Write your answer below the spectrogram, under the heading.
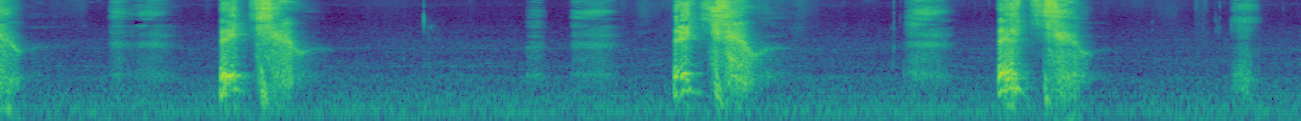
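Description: Three loud sneezes, each with a sharp burst and quick follow-through, separated by quieter intakes of breath; ordinary sneezing.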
